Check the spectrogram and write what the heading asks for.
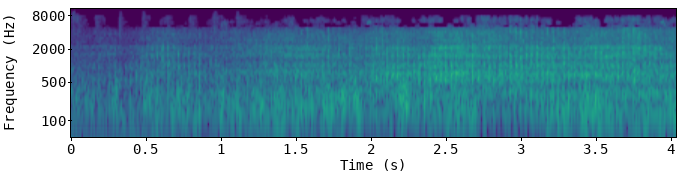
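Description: A helicopter of a Guardia Civil search operation for a fugitive drones overhead with a steady, rapid rotor chop, growing slightly louder as it passes, with no voices present.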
